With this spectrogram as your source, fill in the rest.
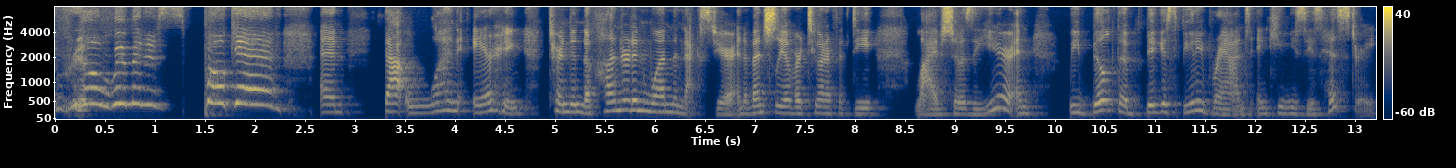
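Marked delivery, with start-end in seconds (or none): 0.0-2.3 very high, loud sobbing through tears. Retelling a moment at the QVC studio, re-enacting own bawling. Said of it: "I'm like bawling and I'm like".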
